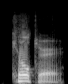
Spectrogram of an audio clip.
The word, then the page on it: kilter: American English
